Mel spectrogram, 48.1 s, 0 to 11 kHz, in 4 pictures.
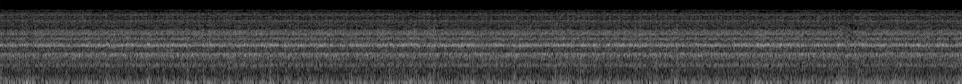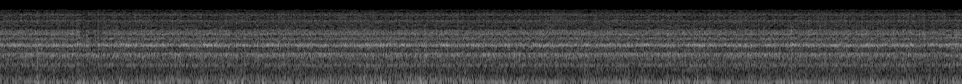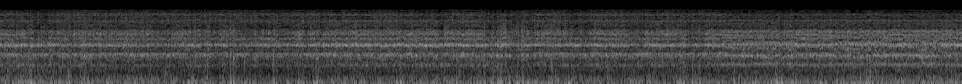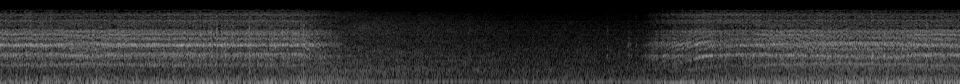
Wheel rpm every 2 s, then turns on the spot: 160, 160, 160, 160, 160, 160, 160, 160, 160, 160, 160, 160, 160, 160, 160, 160, 160, 160, 160, 150, 20, 0, 100, 160.
none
